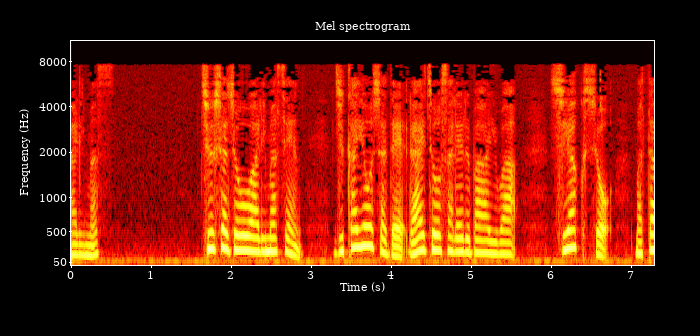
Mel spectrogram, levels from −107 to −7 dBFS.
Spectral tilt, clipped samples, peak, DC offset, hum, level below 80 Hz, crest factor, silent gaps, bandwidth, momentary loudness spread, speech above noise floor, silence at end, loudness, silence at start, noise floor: -7 dB/octave; under 0.1%; -8 dBFS; under 0.1%; none; -50 dBFS; 14 dB; none; 8 kHz; 12 LU; 29 dB; 0 s; -23 LUFS; 0 s; -51 dBFS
